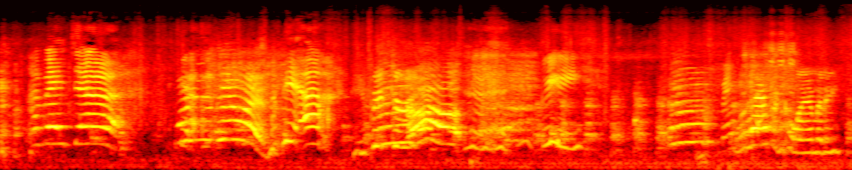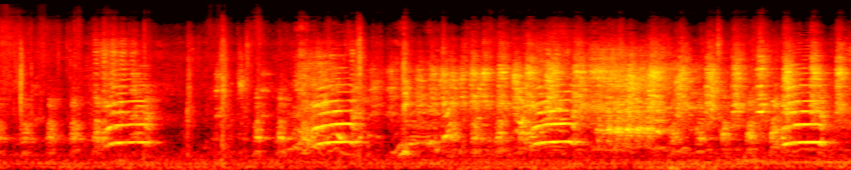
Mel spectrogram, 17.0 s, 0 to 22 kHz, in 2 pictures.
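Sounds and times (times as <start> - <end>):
goat kid bleating: 6.6 - 8.1, 9.4 - 10.1, 11.4 - 12.2, 13.8 - 15.2.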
